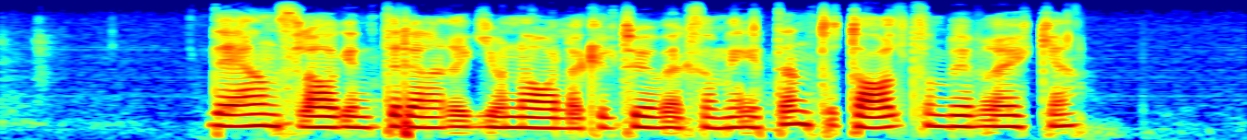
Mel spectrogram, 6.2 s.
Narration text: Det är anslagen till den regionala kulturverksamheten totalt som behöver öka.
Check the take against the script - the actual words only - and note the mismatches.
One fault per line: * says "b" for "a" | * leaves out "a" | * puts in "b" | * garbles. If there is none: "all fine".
all fine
